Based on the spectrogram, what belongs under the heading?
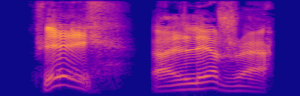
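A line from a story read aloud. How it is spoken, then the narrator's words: Barking. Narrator (Russian): рявкнул губернатор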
